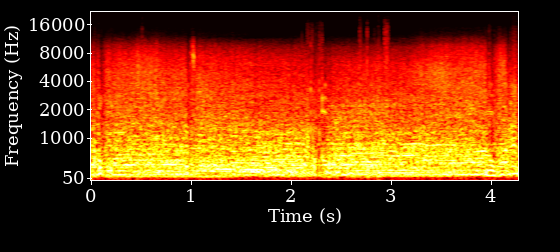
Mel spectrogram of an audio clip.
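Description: Race car lapping Sabine Motor Speedway during a July 2017 race, its engine roaring loud and sustained close by, with slight swells as it works through the turns.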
